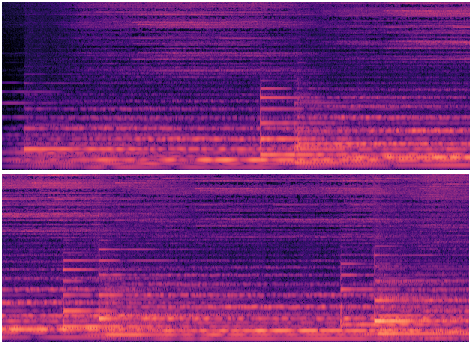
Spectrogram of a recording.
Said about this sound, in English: Okay, that's it. I'm gonna close the lid and I am going to blend it away.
